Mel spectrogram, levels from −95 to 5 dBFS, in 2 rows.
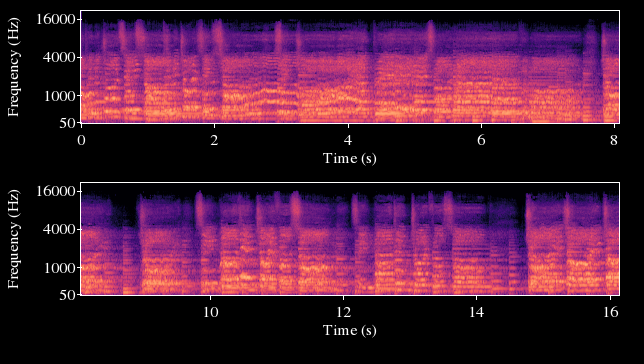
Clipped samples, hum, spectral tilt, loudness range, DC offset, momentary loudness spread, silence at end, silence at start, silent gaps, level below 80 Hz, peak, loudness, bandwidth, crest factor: under 0.1%; none; -4.5 dB/octave; 4 LU; under 0.1%; 9 LU; 0 s; 0 s; none; -54 dBFS; -2 dBFS; -18 LUFS; 15 kHz; 16 dB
